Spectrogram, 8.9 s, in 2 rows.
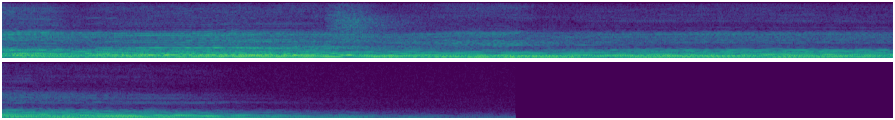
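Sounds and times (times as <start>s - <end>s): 
Orthodox troparion chant in tone two: 0.0s - 6.8s.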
